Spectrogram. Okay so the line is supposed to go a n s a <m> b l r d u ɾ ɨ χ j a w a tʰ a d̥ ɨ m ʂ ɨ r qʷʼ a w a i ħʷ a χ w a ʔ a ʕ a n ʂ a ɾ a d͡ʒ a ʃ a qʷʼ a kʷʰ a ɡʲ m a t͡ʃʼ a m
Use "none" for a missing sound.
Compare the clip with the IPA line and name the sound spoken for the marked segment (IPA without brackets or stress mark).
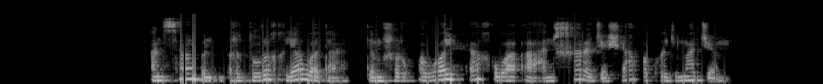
m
